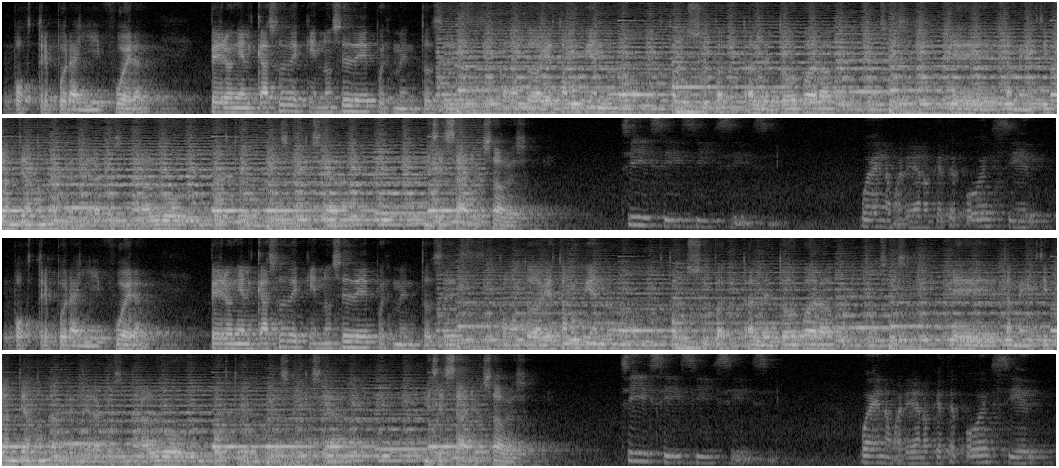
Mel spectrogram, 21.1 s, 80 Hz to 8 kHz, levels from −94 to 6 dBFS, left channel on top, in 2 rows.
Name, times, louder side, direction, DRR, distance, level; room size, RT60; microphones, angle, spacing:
voice 1, 0.0-1.4 2.1-14.1 14.8-15.8, left 1 dB, 10° left, 5 dB, 0.7 m, -30 dB
sound 1, 4.3-15.4, left 3 dB, 45° left, 0.6 m, -29 dB
voice 2, 16.7-18.3 19.1-20.9, right 2 dB, 70° right, 3 dB, 0.7 m, -43 dB
14.0 x 7.3 x 4.7 m, 1.3 s
head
